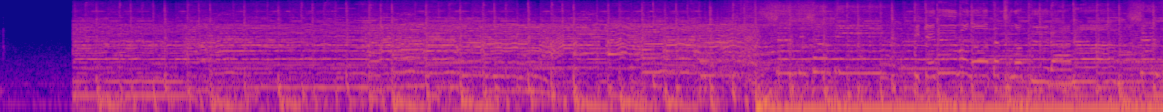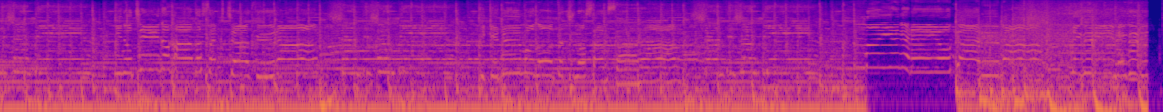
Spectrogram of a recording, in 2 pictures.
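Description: A metal song with an Indian theme plays loud and dense with layered melodic lines; a heavy low bass drive enters partway through, then a short drop near the end before the music resumes.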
